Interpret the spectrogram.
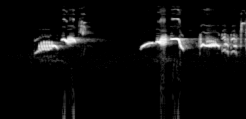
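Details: Two quick phrases from a common blackbird, each a mellow rising whistle rolling into warbled notes and thin high chatter, separated by a half-second pause.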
